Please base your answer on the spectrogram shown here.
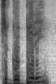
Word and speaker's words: Gobir: Gobir. Some call it Gobiri, but that is the pronunciation.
